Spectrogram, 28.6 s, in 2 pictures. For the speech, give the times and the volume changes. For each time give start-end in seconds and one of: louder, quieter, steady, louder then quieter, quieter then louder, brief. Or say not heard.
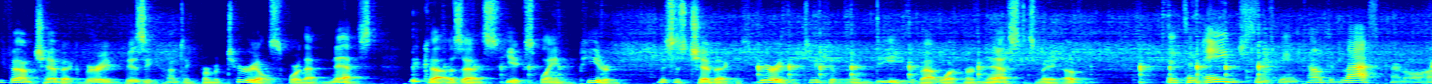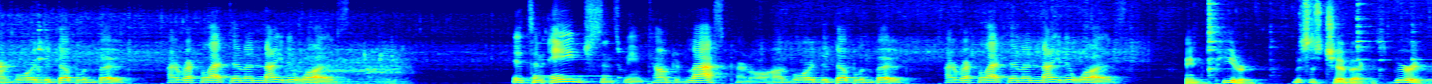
0.0-10.8 steady
11.7-17.8 steady
19.4-25.5 steady
26.2-28.5 brief.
